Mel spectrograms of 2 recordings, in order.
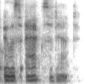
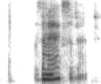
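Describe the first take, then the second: First: Said in the usual way. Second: "an" said alone and clearly, rising; correcting himself by hitting "an"; slight rise landing on "an"; stress on an. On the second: Shown as a demonstration.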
